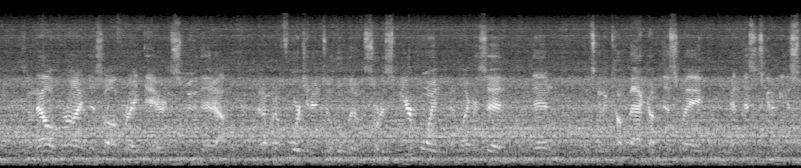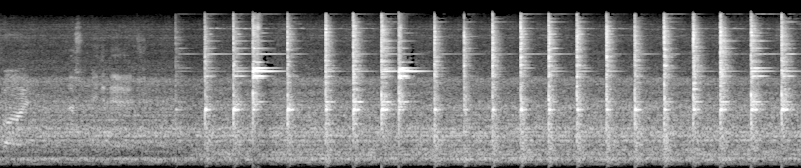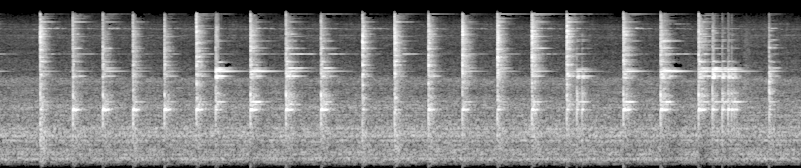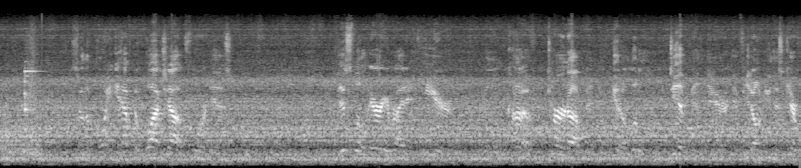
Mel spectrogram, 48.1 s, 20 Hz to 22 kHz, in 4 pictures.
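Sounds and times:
steady machinery noise: 14.5 - 37.8
hammer striking blade on anvil: 14.7 - 36.8.

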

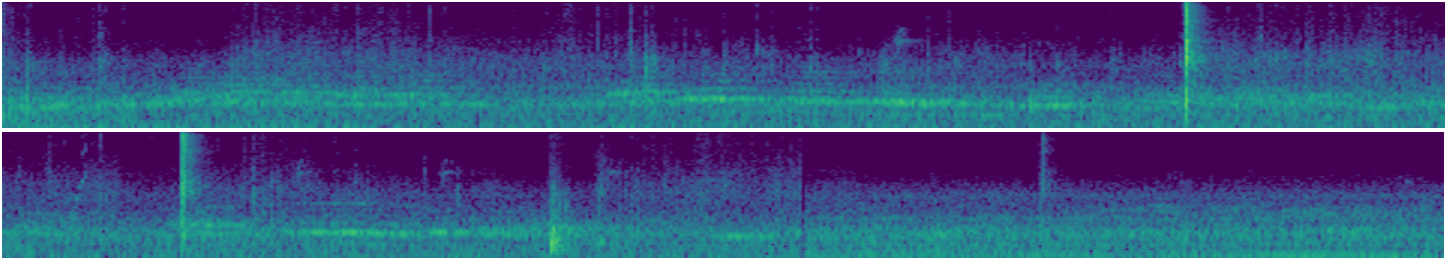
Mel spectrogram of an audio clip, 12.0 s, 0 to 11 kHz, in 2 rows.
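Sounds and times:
sharp clicks: 6.7 - 7.9.

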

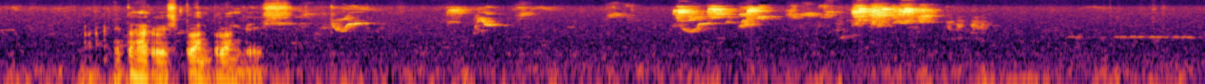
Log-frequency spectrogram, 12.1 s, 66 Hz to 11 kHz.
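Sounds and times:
bird chirping: 2.8 - 12.0.

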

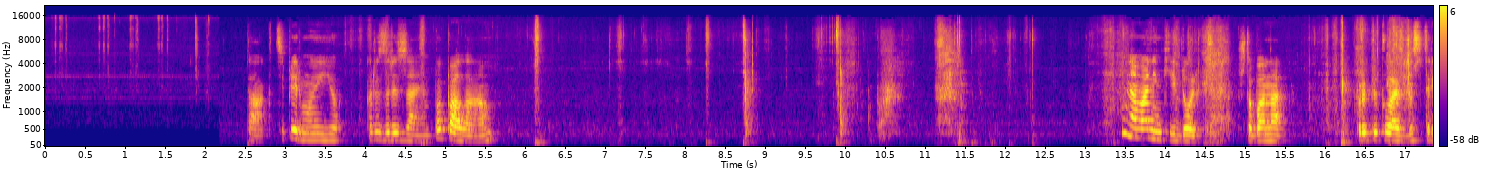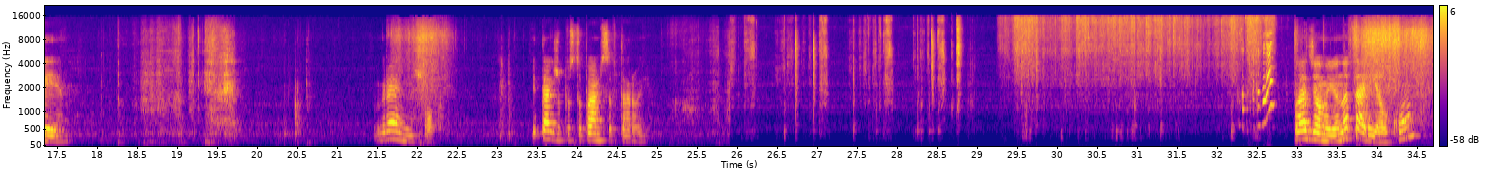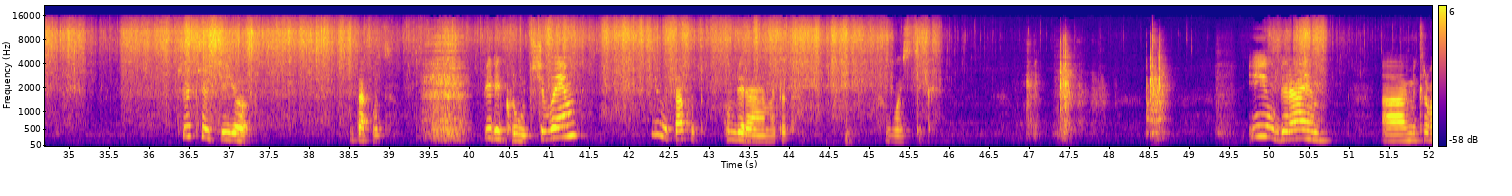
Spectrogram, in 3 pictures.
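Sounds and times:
plastic bag crinkling: 21.7 - 22.6, 29.2 - 32.8, 33.5 - 46.7, 49.8 - 52.0.

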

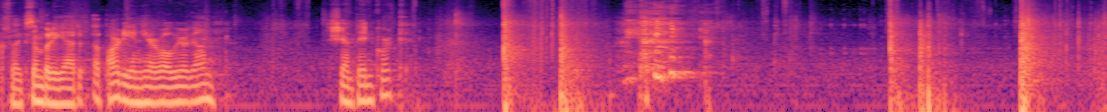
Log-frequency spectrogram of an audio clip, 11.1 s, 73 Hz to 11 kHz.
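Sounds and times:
hand slapping plastic sheeting: 8.9 - 11.0.

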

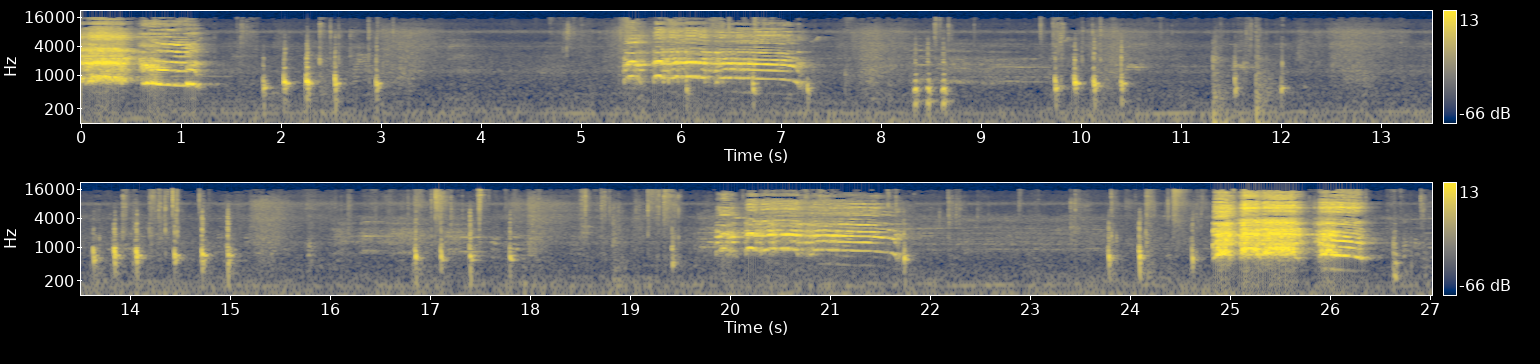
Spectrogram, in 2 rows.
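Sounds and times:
rooster crowing: 0.0 - 1.4, 5.3 - 7.4, 8.4 - 9.8, 16.0 - 17.6, 19.8 - 21.9, 24.8 - 26.6
rooster clucking: 0.0 - 3.5, 5.3 - 22.4, 23.0 - 27.0.

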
